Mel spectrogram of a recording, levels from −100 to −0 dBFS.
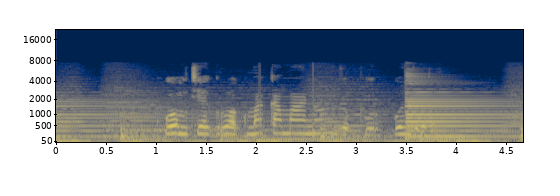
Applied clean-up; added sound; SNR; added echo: none; Acoustic guitar + Brass instrument; 0 dB; none.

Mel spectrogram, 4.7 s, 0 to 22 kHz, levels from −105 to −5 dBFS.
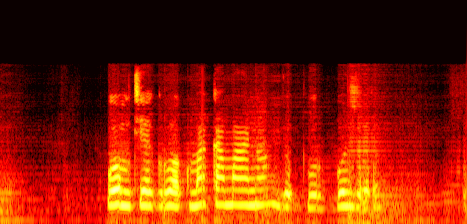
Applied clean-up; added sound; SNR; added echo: neural separator model SepFormer DNS4.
